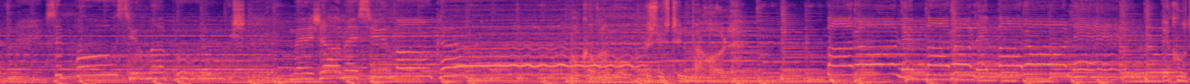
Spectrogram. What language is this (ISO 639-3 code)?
tur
